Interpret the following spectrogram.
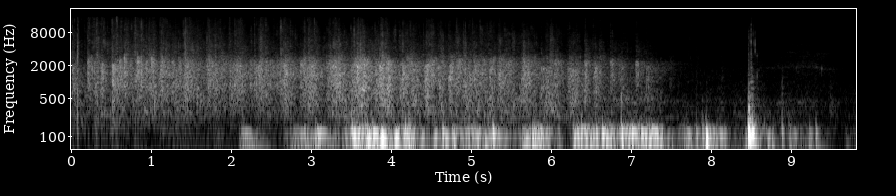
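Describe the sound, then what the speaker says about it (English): A conference audience at Play the Game 2013 applauds the speakers and Jens, a full, dense round of clapping that runs for several seconds and then cuts off, followed by a few scattered sounds. "it can both be a round of applause for the speakers and for Jens"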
